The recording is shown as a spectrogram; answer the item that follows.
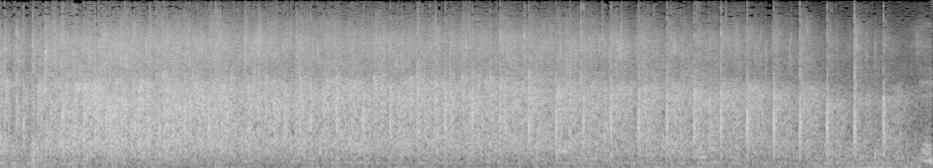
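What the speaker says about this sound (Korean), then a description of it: "목사님 나오실 때 다시 한번 뜨거운 박수로 축복합니다." Warm applause from a church congregation at a worship service honoring a retiring senior pastor, a dense, loud wash of many hands that thins toward the end into scattered individual claps.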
